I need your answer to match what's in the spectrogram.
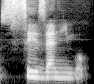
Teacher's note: since animaux begins with a vowel, we can do the liaison between the ces and animaux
